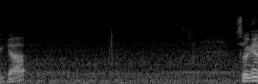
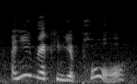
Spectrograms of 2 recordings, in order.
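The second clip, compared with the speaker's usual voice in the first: incredulous; 12 semitones higher, 4 dB louder than usual. Real, not acted. Repeating the tease, bigger.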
